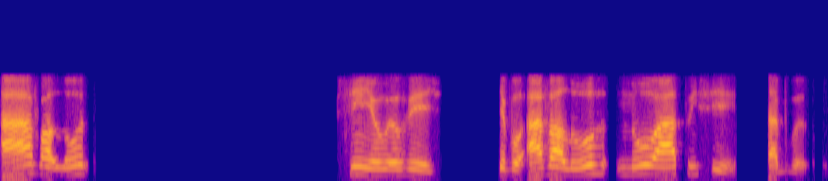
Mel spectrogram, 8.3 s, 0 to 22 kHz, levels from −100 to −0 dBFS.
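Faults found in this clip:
Bluetooth CVSD headset codec, throughout: band limited to roughly 200 Hz to 3.5 kHz, nothing above 3.8 kHz; scratchy sibilants, granular hiss, slope-overload distortion, which fits 64 kbps CVSD.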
